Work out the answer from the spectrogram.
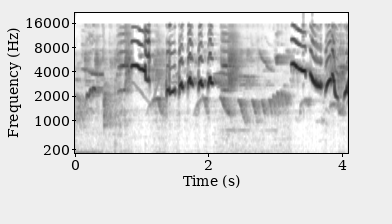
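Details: Oriental magpie-robin (kacer) in vigorous song: a string of quick rising whistles in even beats, a soft scratchy pause, then looping, descending whistled notes.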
